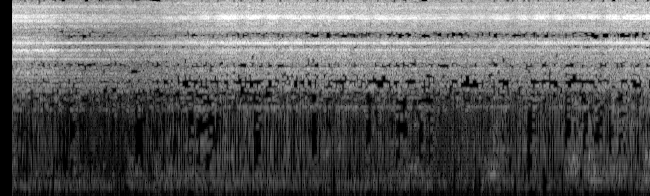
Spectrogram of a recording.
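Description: Coil tattoo machine buzzing steadily while needling skin, cutting in abruptly at the start.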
